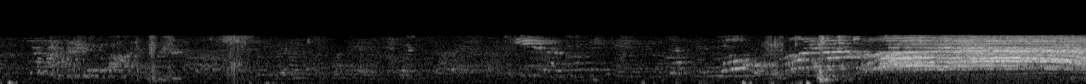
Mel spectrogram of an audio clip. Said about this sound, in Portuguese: Pra gritaria, né? Segunda-feira o pessoal tá animado.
